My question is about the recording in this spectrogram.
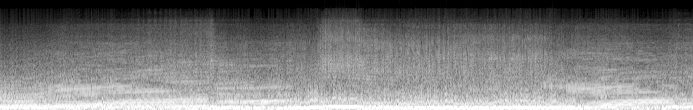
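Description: Pit bike's small four-stroke single-cylinder engine at racing speed, heard close up from the bike itself: the pitch climbs hard for about three seconds, breaks briefly at a gear change, holds high, then falls near the end as the throttle is closed for a bend.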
